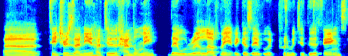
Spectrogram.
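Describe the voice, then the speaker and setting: A college recruitment director with a Chilean Spanish accent talks in a friendly, relaxed way during a casual interview, often restarting his sentences. His voice is medium-pitched and moderately paced, heard over a video call.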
